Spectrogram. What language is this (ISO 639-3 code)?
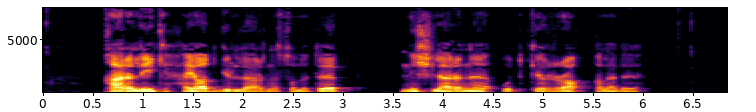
uzb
